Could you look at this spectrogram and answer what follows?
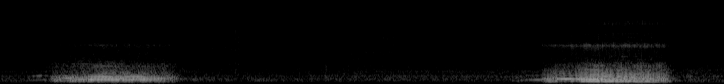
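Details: Sleeping puppy snoring: two drawn-out, buzzing snores about five seconds apart on inhaling, with quiet breathing between them.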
